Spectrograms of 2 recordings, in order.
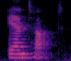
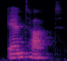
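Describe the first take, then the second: No difference in how they are said.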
